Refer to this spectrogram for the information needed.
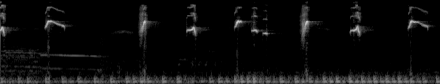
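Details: Singing common iora delivering sharp 'shot' phrases in a long roll, used as a master recording for other songbirds: piercing high downslurred notes repeated about twice a second, low buzzing hum behind.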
